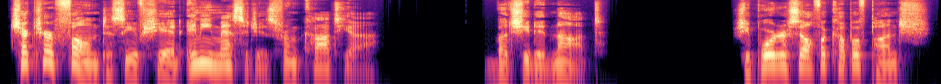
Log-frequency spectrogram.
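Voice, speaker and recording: A woman's voice: deep voice, no room sound, clean studio sound. A woman reading scripted narration and stage directions for a dramatic reading.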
